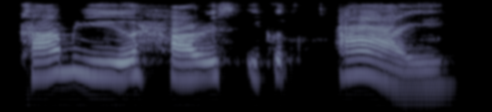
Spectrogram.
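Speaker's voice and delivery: slow, high Indonesian with English accent.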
